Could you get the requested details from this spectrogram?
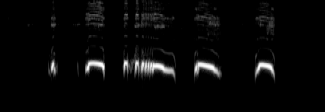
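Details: Spotted dove cooing: a short series of soft, mid-pitched hooting coos with one longer, slightly falling phrase in the middle. About five notes over three seconds, separated by silence, with no other sounds.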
